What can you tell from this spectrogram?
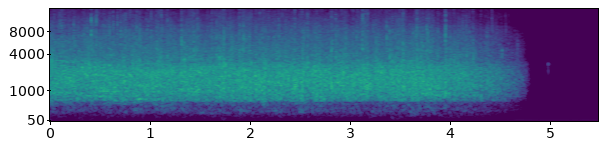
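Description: Large audience in a legislative chamber applauding, a dense steady clapping that fades out and stops near the end.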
